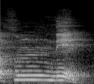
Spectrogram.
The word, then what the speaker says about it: 훗일: 이 모음 앞에서 발음해보세요. 훈닐 니은 발음이 나죠.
